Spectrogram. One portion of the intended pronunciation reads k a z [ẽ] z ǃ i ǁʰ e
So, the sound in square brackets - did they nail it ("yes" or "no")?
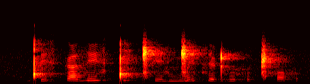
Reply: no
